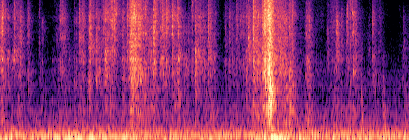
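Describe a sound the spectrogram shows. Card wrappers rustle and crinkle in hands.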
